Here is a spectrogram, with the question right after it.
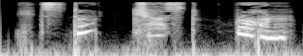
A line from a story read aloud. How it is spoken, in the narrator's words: Hermione said in almost a whisper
